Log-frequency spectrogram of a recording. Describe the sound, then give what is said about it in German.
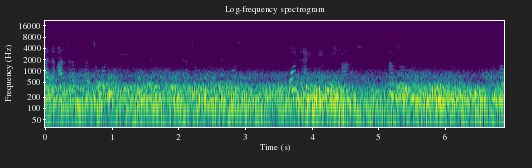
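A steady, loud low rumble of an airplane passing overhead fills the whole stretch without fading, with faint voices murmuring over it. “Sind das, ist das wirklich ein ganz normales Flugzeug?”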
